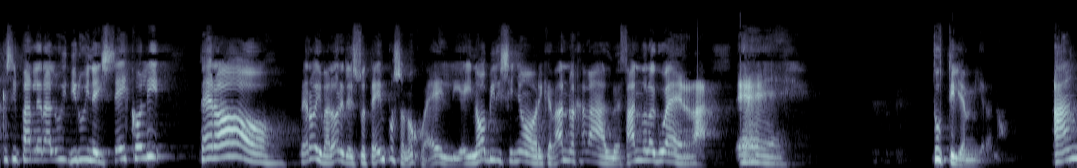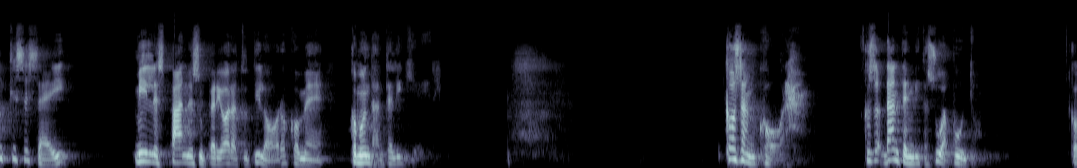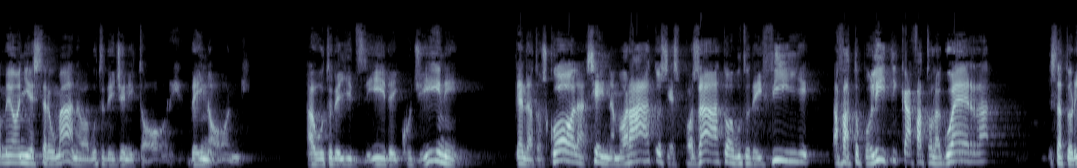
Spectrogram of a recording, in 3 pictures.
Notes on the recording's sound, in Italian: Rinascimento Culturale, Chiari 2022. Registrato a Chiari (BS) durante la nona edizione del Festival Rinascimento Culturale.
